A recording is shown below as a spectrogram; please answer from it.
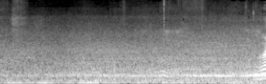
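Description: A motor's steady, even-pitched hum, faint at first and growing gradually louder through the second half, over a low outdoor rumble.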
